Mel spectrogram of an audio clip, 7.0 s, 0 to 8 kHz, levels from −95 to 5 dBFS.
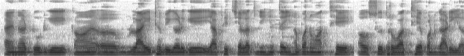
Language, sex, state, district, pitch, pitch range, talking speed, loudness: Chhattisgarhi, male, Chhattisgarh, Bilaspur, 110 Hz, 110-115 Hz, 180 wpm, -17 LUFS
